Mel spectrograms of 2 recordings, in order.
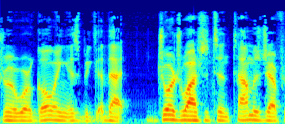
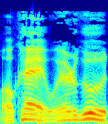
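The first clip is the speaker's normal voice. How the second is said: put-on French accent. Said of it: "I gotta stop doing this accent".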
